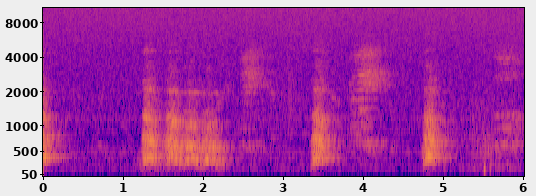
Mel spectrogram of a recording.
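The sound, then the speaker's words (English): A dog barks outside in a few faint bursts, the first a longer run of barking, then two shorter barks separated by quiet pauses. “the dog barking outside”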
